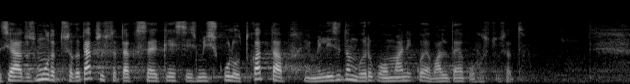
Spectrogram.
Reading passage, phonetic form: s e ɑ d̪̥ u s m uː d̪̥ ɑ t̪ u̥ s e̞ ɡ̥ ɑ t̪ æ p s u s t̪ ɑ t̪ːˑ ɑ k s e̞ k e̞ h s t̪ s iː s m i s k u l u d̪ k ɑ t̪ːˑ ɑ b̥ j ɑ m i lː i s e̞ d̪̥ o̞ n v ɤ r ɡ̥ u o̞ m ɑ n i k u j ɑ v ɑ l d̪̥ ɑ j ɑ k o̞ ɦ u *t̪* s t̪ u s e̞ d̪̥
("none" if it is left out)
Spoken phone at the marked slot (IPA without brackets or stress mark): none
